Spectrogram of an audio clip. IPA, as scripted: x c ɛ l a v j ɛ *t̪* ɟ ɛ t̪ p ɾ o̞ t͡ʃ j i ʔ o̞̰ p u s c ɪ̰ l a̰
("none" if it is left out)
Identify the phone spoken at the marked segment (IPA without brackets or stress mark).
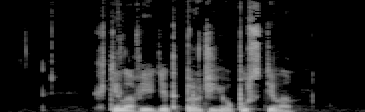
none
